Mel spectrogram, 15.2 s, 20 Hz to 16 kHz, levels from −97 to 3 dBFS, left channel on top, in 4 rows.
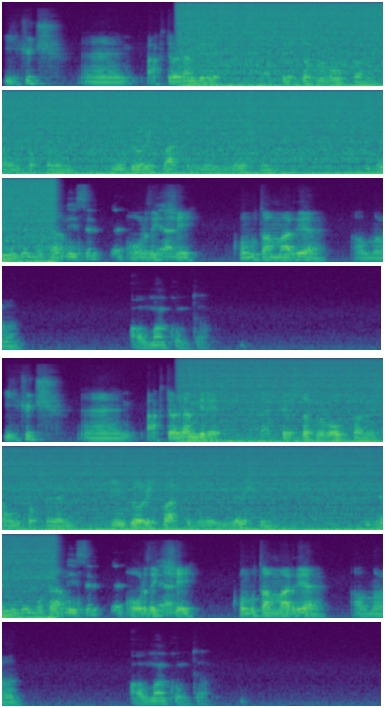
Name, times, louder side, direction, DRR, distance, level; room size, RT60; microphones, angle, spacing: voice 1, 0.0-2.2 2.5-4.5 4.9-6.6 8.1-8.3 8.8-9.5 10.0-10.8 11.1-11.6, right 3 dB, 75° right, 0.8 m, -24 dB
sound 1, 1.7-8.2, left 2 dB, 40° left, 0.7 m, -23 dB
voice 2, 7.4-8.8 9.2-9.4 12.7-13.5, equal, ahead, 0.4 m, -27 dB
2.2 x 2.2 x 2.7 m
head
